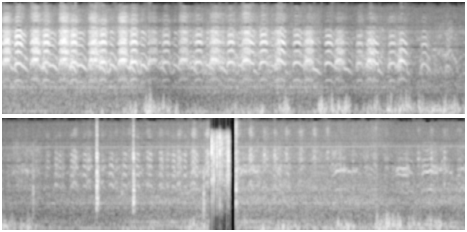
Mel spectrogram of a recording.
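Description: Southern lapwings call in harsh, strident notes repeated rapidly, loudest in the first few seconds, over low rumbling wind noise and a brief dropout.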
